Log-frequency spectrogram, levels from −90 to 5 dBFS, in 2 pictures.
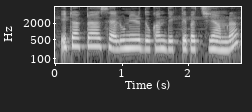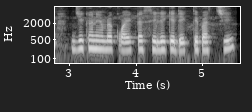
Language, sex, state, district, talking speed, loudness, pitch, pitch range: Bengali, female, West Bengal, Cooch Behar, 160 wpm, -15 LUFS, 230 Hz, 220-240 Hz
